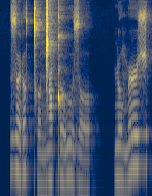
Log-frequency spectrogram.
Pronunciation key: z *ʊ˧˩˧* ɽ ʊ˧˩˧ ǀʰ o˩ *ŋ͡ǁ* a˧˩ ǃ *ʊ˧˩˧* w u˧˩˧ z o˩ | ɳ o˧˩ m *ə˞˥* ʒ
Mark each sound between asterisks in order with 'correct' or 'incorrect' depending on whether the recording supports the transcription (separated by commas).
correct, correct, correct, correct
